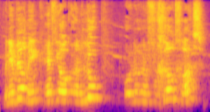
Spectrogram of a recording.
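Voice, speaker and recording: An actor in a radio drama playing an earnest, easily disheartened male researcher, hesitant and excitable. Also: very high-pitched, moderate pace, slight background noise. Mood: intrigued, tense. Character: earnest, disheartened male researcher-writer chasing an art discovery.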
